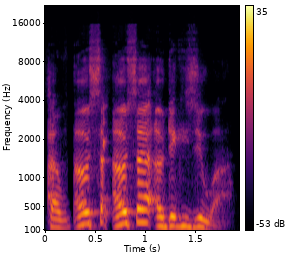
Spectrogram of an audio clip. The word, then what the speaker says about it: Odighizuwa: Because I can't pronounce his name. It's Osa Odighizuwa.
